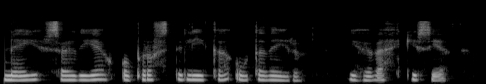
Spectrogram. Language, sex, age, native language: Icelandic, female, 30-39, Icelandic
